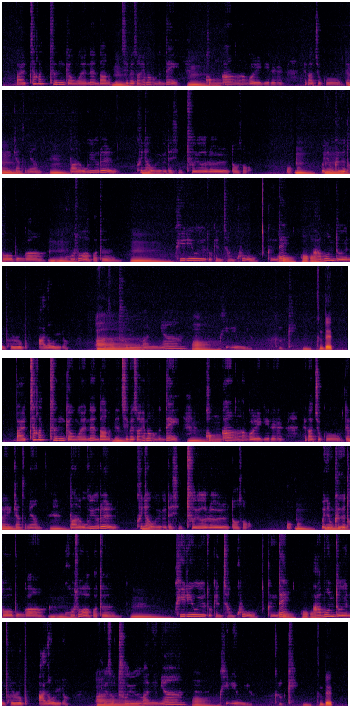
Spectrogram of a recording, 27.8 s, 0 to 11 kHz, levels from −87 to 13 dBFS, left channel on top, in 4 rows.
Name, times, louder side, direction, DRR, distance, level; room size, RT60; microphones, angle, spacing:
voice 1, 0.2-3.8 4.1-9.3 9.7-12.0 12.7-13.0 13.4-14.8 15.2-16.3 17.4-19.7 20.1-22.2 22.8-24.6 25.2-25.9 26.3-26.8, right 2 dB, 80° right, 2.7 m, -32 dB
voice 2, 3.7-4.1 6.9-7.3 7.9-8.2 9.8-9.9 12.8-13.1 13.4-13.8 14.9-15.3 16.5-17.2 19.5-20.3 22.8-23.6 24.7-25.1 26.9-27.5, left 4 dB, 50° left, 0.5 m, -28 dB
head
